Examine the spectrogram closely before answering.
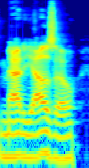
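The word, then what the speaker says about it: Mattiazzo: amateur astronomer Michael mom I believe this name is pronounced Madi as oh and Australia discovered comment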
